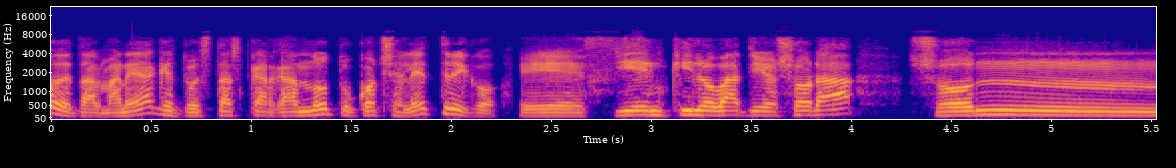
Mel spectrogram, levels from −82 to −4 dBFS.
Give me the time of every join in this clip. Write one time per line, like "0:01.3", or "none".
0:02.3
